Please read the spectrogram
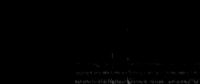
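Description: Near silence: a dead gap, then faint room tone with two faint clicks a little after a second in.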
